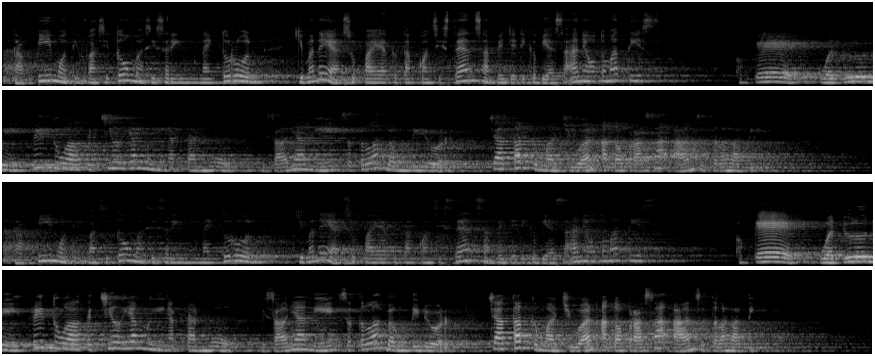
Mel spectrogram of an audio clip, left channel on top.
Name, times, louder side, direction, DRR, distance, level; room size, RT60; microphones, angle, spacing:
voice 1, 0.0-2.6 3.0-6.5, left 2 dB, 50° left, 9 dB, 0.6 m, -34 dB
voice 2, 7.3-11.0 11.3-13.2 13.6-16.2, right 3 dB, 60° right, 6 dB, 0.9 m, -31 dB
11.5 x 9.2 x 7.2 m, 2.8 s
head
